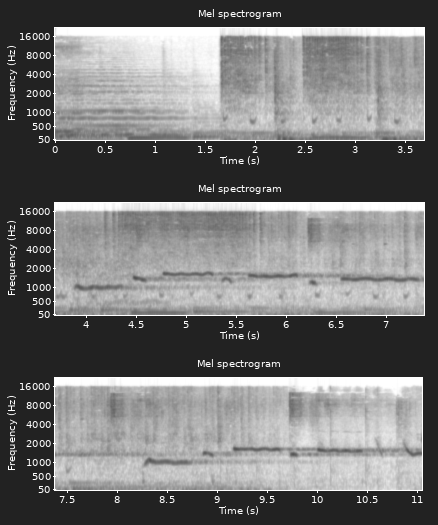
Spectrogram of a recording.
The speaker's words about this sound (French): Entendez-vous cette jolie mélodie? C'est Pitocha qui sifflote pendant qu'il met au point sa dernière invention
